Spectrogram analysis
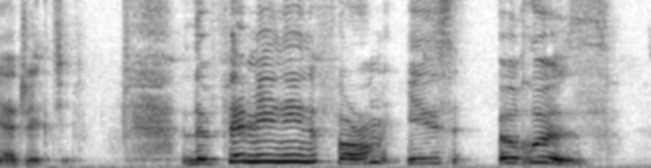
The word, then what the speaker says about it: heureuse: The feminine form is heureuse. Heureuse with S and E, and you pronounce the S because there is an E after.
